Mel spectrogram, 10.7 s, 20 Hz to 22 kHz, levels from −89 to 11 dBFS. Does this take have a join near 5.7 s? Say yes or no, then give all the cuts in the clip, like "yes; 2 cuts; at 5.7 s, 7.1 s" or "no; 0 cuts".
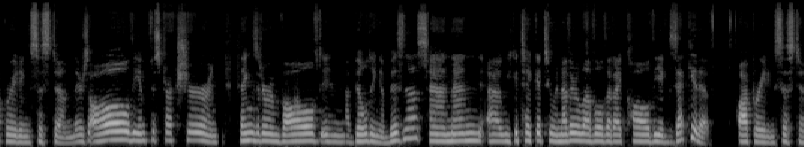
yes; 2 cuts; at 4.6 s, 5.7 s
